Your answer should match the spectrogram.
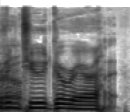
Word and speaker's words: Juventud Guerrero: Juventud Guerrero. – I'm going to congratulate you on pronouncing that name because I saw it and I was like, I can't even.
